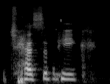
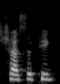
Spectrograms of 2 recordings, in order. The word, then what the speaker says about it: Chesapeake: It says Chesapeake.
